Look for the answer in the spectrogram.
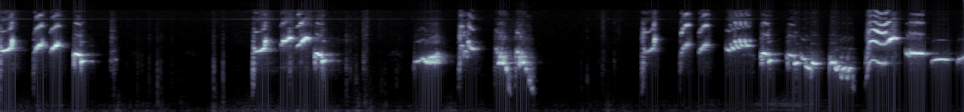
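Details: Caged Asian pied starling, used to tutor other songbirds, delivering scattered groups of sharp whistles and harsh chattering notes, then a fast continuous run of varied whistled and scratchy phrases toward the end.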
